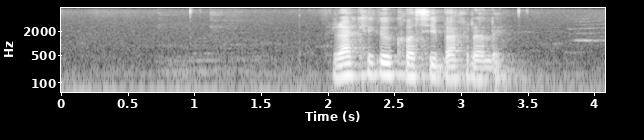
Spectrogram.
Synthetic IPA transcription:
rakʰekokʰʌsibakʰralaj

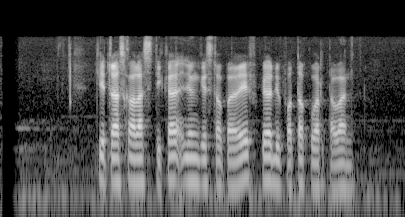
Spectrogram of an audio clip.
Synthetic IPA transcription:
t͡ʃit̪ɾasə̥kolahsə̥t̪ikad͡ʒɨŋkɾist̪ɔpaɾɪfkɨrdipɔt̪ɔkəwart̪awan

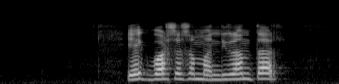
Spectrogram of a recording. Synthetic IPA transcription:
ekbʌrsʌsʌmːʌniɾʌnt̪ʌr

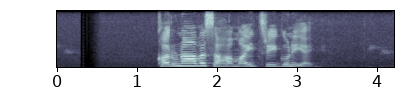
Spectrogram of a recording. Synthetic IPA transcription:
kɐɾunaːʋɐsɐɦɐmɐit̪ɾiːɡunijɐ̰i

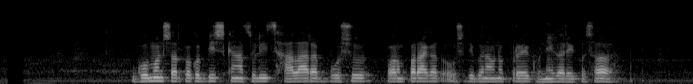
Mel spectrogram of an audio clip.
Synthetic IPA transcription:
ɡomʌnsʌrpʰʌkobiskãt͡sulit͡sʰalaɾʌbosopʌɾʌmpʌɾaɡʌt̪ʌ̰wsʌd̪ibʌnawnʌprʌjoɡɦuneɡʌɾekot͡sʰʌ

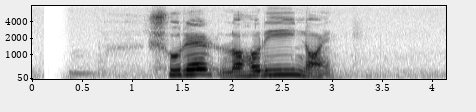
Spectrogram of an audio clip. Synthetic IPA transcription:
ʃuɾeɾlɔɦoɾijnɔe

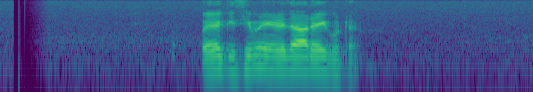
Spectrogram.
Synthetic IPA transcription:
ojəkisiməniɾid̪aːɾejekuʈə

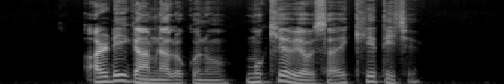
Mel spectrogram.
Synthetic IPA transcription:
ə̰ɾɖiɡamnalokonũmʊkʰjəʋjəʋsajkʰet̪it͡ʃʰe

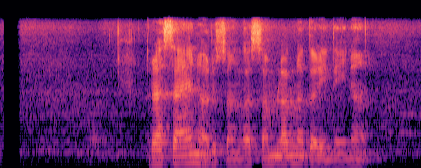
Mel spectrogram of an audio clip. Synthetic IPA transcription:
rʌsajʌnɦʌɾusʌŋɡʌsʌmlʌɡnʌɡʌɾĩd̪ʌjnʌ

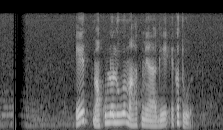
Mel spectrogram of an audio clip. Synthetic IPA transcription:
eːt̪makuloluʋəmaɦat̪məjaːɡeːʔekət̪uʋə̰

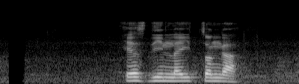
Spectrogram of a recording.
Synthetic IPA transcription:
esd̪inlajt͡sʌŋɡa

